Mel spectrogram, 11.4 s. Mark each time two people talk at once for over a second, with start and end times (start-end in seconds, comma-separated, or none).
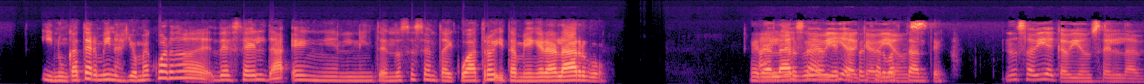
7.6-9.3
